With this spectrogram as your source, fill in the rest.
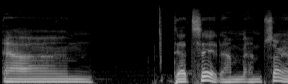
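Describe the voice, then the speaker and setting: A man speaks at a medium pitch with a Spanish accent. The sound is dry and close, with no echo. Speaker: podcast host. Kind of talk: podcast introduction. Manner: halting.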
